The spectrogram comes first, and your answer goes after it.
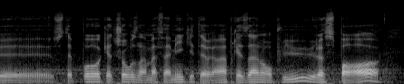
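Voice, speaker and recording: A man in a Quebec accent. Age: 30s. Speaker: jiu-jitsu practitioner. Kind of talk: casual podcast chat.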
